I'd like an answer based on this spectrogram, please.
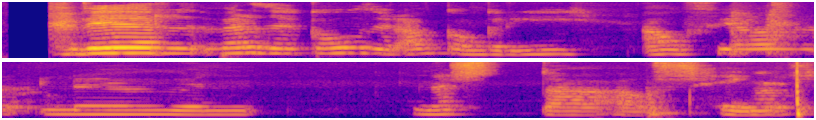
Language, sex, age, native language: Icelandic, female, 12, Icelandic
